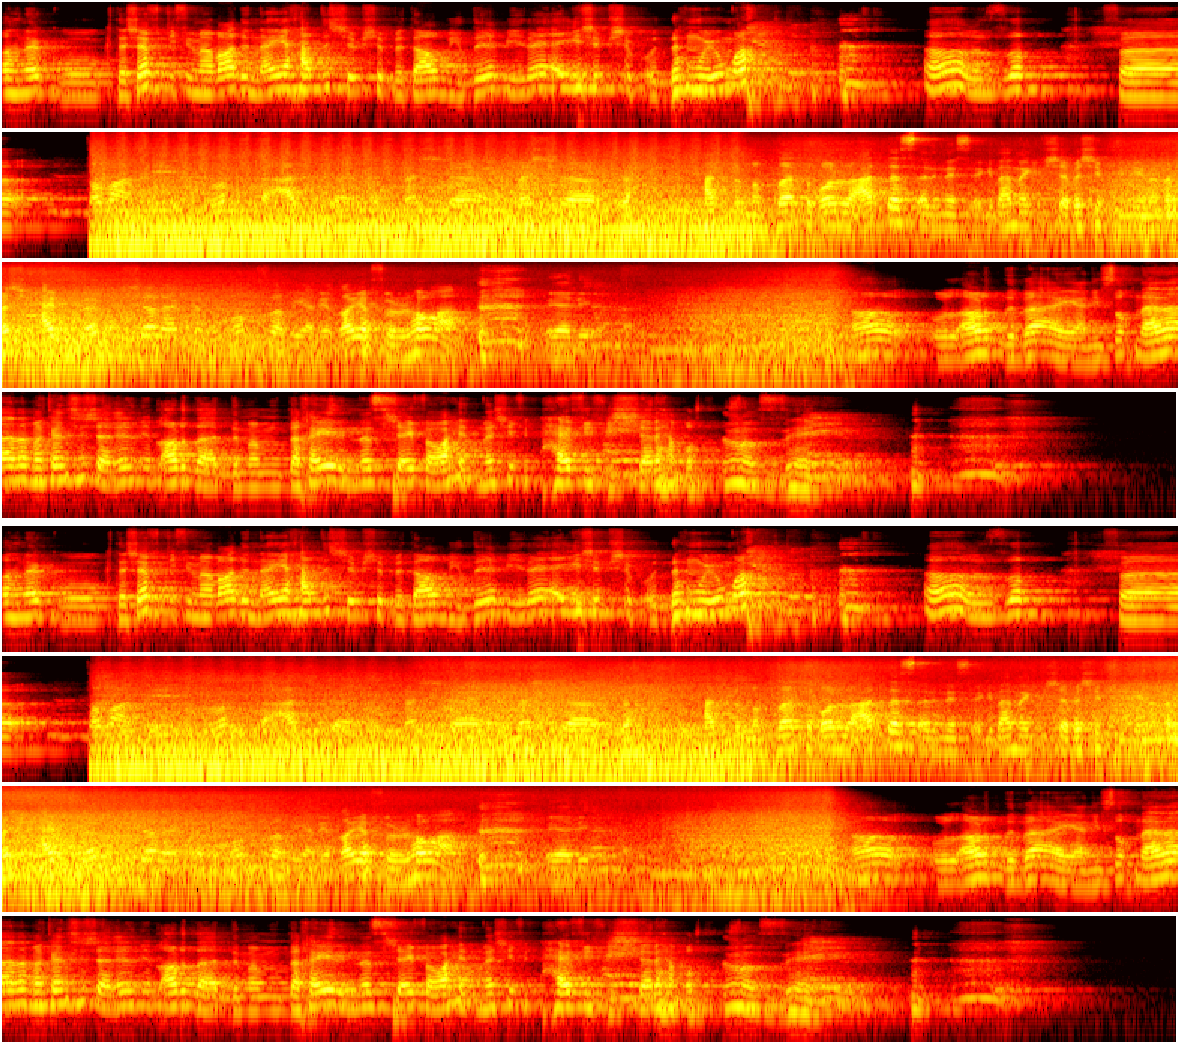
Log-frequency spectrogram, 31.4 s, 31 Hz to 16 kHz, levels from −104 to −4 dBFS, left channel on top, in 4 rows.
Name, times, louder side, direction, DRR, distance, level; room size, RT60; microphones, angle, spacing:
voice 1, 0.0-5.0 5.6-5.8 6.1-6.8 7.1-8.0 8.4-12.1 12.5-19.6 21.3-28.0 28.3-28.9 29.6-30.2, left 1 dB, 10° left, 8 dB, 1.0 m, -29 dB
voice 2, 3.4-4.0 4.9-5.3 7.3-7.6 8.1-8.5 17.1-18.0 19.2-21.5 27.4-28.0 28.8-29.3 30.1-30.3, right 1 dB, 10° right, -1 dB, 4.0 m, -44 dB
sound 1, 8.4-12.8, left 2 dB, 50° left, 3.6 m, -27 dB
sound 2, 10.6-21.2, right 2 dB, 60° right, 2.6 m, -32 dB
16.5 x 9.3 x 7.8 m, 0.98 s
head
